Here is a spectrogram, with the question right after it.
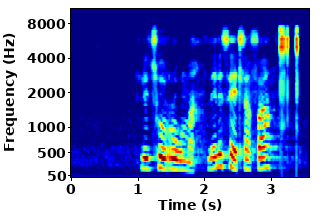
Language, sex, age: Tswana, male, 20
